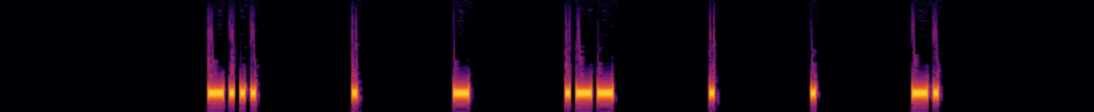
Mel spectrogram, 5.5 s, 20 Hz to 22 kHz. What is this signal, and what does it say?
Morse code, heard as a keyed tone, about 44 wpm, spaced as for 15 wpm, 690 Hz. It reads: BETWEEN
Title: 6x Character Spacing - Top 300 Words - 45wpm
